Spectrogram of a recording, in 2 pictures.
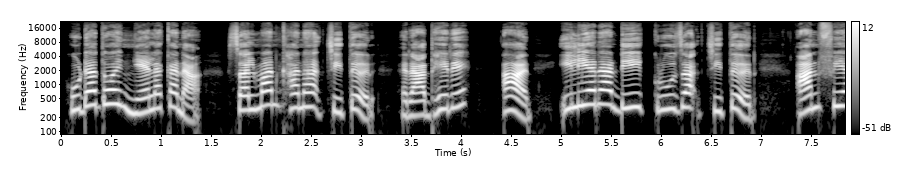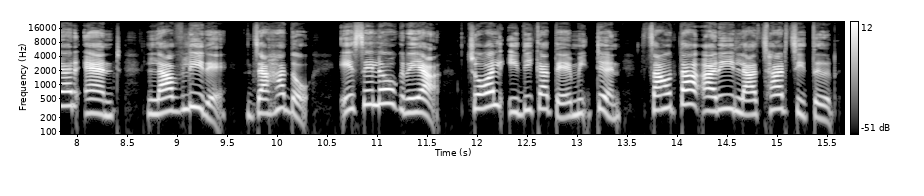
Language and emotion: Santali, neutral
